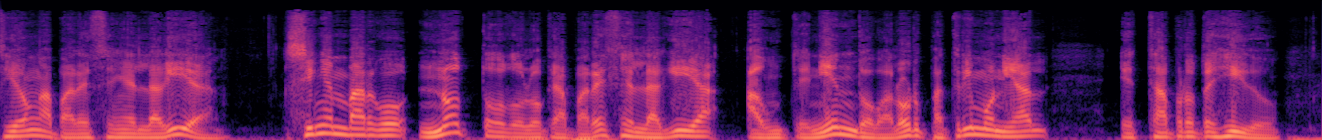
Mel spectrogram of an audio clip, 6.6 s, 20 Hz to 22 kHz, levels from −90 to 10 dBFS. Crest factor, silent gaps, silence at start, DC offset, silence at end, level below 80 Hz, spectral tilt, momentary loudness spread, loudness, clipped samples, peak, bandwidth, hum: 14 dB; none; 0 s; under 0.1%; 0 s; -36 dBFS; -6 dB/octave; 6 LU; -18 LUFS; under 0.1%; -4 dBFS; 16.5 kHz; none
